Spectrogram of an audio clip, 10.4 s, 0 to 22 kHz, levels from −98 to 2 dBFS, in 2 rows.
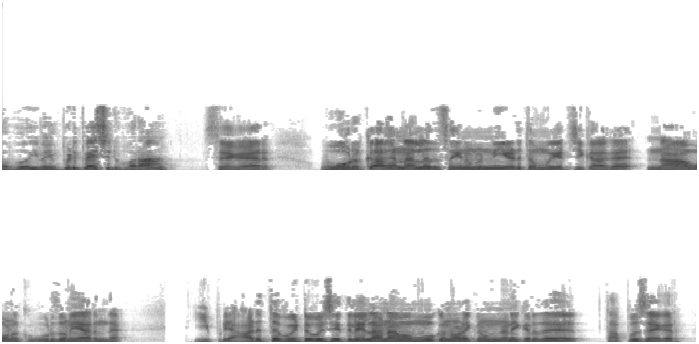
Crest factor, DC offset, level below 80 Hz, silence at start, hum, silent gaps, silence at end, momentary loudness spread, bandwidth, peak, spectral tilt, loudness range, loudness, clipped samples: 18 dB; under 0.1%; -64 dBFS; 0 s; none; 6.44-6.59 s; 0.1 s; 8 LU; 8.4 kHz; -12 dBFS; -4.5 dB/octave; 2 LU; -29 LUFS; under 0.1%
